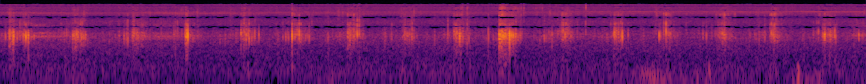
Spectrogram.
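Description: Footsteps of a person walking on a sandy gravel path, about two steps a second, each a short gritty crunch.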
